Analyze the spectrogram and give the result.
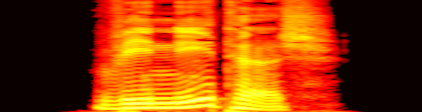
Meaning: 1. Venetic (related to the extinct language) 2. Venetan (related to the modern language of the region of Venice, Italy)
- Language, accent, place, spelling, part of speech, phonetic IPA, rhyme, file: German, Germany, Berlin, venetisch, adjective, [veˈneːtɪʃ], -eːtɪʃ, De-venetisch.ogg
